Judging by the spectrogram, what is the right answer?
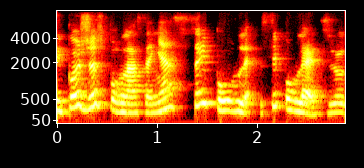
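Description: Her voice sits at a fairly high pitch. This woman's pitch swings very widely. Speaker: education community coordinator. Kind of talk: online professional meeting. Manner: halting, many repetitions.

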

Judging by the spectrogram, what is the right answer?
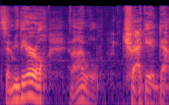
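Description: A man speaks at a moderate pace with a medium pitch and lively intonation. Noticeable background noise sits behind him. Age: 40s. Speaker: podcast host and college professor. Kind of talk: casual monologue.

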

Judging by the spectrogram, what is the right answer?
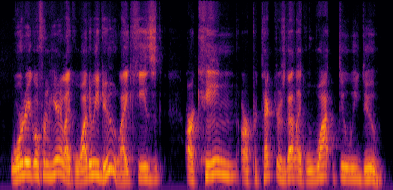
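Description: Someone speaks with a Puerto Rican accent at a moderate pace. The recording is very clean, with a silent background. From Puerto Rico. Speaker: podcast co-host. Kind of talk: casual chat.

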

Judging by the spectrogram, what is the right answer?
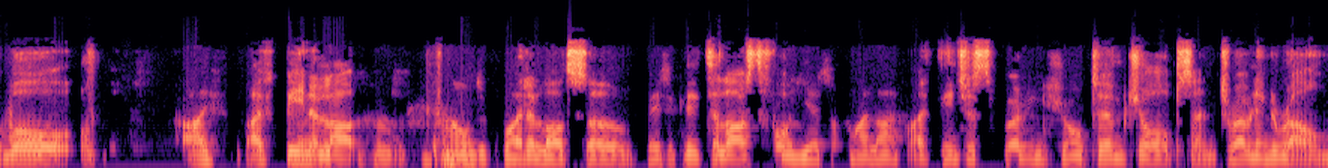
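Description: In a slight Finnish accent, a man with a fairly low pitch and ordinary pitch variation speaks at a moderate pace, his loudness swinging widely, in a dry, close sound with no echo. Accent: Finnish, slight; near-native English. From Finland. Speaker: youth instructor. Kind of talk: interview. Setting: online video interview.

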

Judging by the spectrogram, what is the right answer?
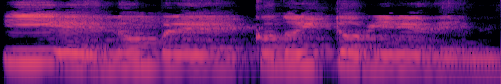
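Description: Through audible room echo, a man speaks at a high pitch with fairly even intonation. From Argentina. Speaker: chef. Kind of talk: monologue. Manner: halting.

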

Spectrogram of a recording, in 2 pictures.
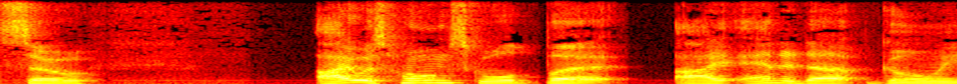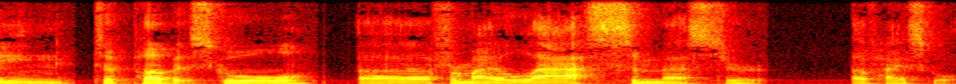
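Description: A man with an American accent talks at a very slow pace, his pitch fairly high with ordinary variation. The recording is very clean, with a silent background. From US Pacific Northwest, Tacoma, Washington. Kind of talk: casual interview. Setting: studio. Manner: energetic.

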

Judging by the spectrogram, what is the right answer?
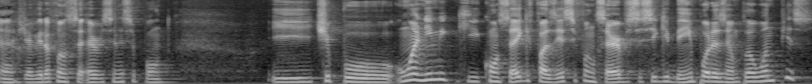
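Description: This man's pitch is fairly high, with ordinary variation. He talks at a moderate pace. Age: 20s. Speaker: podcast guest. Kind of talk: casual chat.

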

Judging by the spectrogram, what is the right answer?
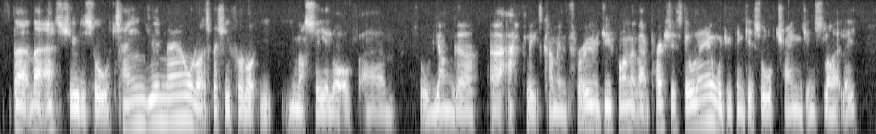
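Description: A man speaks at a fairly quick pace in a medium pitch. His pitch varies in an ordinary way. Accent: English. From England. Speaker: podcast co-host. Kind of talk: casual interview.

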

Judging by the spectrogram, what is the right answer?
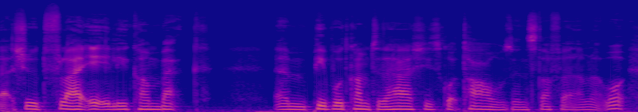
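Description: A man with a London accent speaks in a dark, mellow tone at a fairly low pitch, with fairly even intonation at a moderate pace. The recording is very clean, with a silent background. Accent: London, multicultural London English. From north London (Tottenham, Hackney). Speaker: entrepreneur. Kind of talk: casual chat.

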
